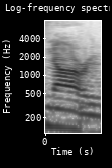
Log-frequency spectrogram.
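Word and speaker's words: Naru: us when she could just naaru not noro sorry i don't mean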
